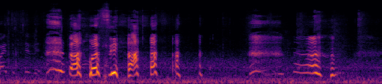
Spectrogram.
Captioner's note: laughter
